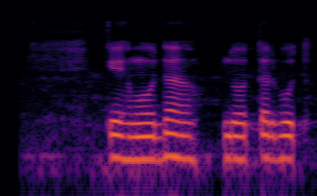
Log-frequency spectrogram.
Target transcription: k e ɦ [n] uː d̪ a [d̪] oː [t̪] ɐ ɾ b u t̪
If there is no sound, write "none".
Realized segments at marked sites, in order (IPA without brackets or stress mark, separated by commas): m, d̪, t̪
